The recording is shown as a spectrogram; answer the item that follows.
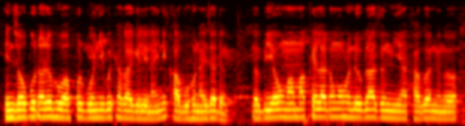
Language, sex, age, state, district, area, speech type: Bodo, male, 30-45, Assam, Chirang, rural, spontaneous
